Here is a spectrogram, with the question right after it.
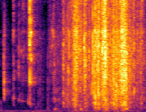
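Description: Lamb and rosemary potato chips crunched up close, steady loud chewing and biting, with no talking.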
